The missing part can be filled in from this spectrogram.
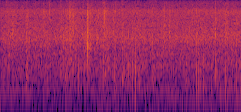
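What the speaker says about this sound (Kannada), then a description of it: "ಹಾಗದ ಈಗ ರಜ್ಜ ಮಳೆ ಕಡಿಮೆ ಆತು" Steady monsoon rain falls on a coastal plantation in Karnataka, a constant hiss of drops on leaves and ground with a few sharper nearby drips standing out.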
